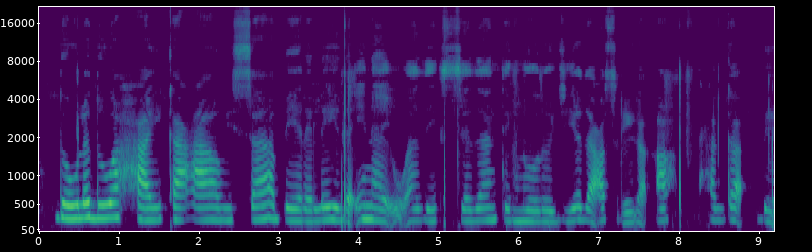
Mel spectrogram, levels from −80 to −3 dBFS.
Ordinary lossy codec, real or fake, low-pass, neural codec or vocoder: none; real; none; none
